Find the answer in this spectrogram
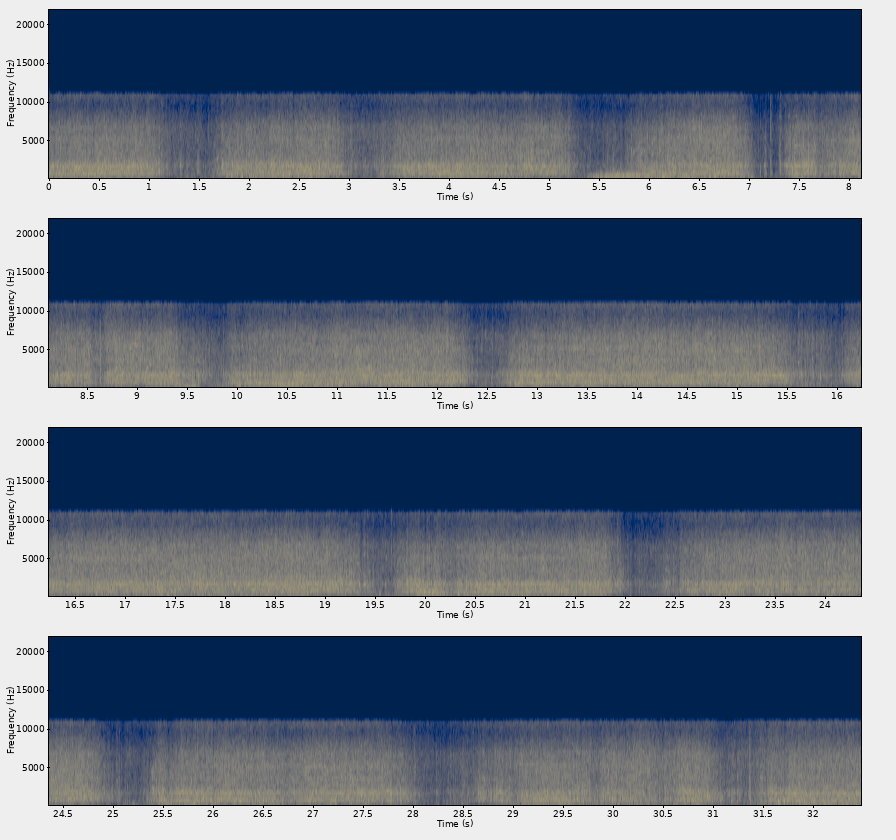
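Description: Skis carving on firm groomed snow, mixed with wind on the microphone: a steady, loud hiss and scrape that drops away briefly every few seconds as the skier comes out of one turn and into the next.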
